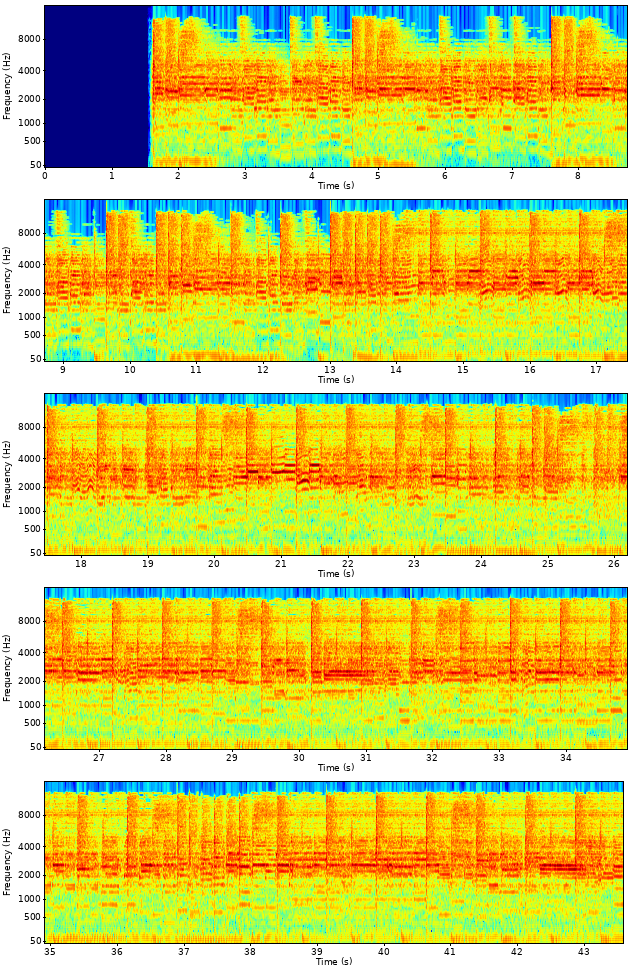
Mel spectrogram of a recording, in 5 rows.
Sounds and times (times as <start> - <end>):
Electric guitar: 1.6 - 43.5.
